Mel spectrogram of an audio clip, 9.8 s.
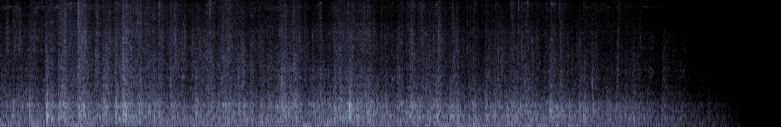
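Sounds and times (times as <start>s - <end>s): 
horse cart moving: 0.0s - 8.1s.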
